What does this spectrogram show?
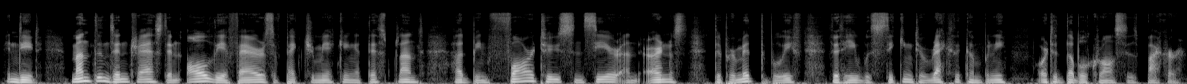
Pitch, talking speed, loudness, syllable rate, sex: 105 Hz, 190 wpm, -21 LUFS, 5.5 syllables/s, male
